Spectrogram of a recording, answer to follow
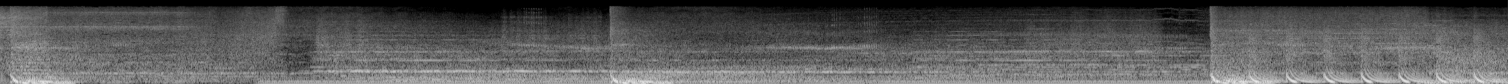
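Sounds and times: heavy distorted kick drum: 0:00.0 - 0:00.9, 0:06.1 - 0:07.0, 0:12.1 - 0:15.0
pounding kick drums: 0:00.0 - 0:00.9, 0:06.1 - 0:06.9, 0:12.1 - 0:15.0
low drone: 0:00.0 - 0:15.0.

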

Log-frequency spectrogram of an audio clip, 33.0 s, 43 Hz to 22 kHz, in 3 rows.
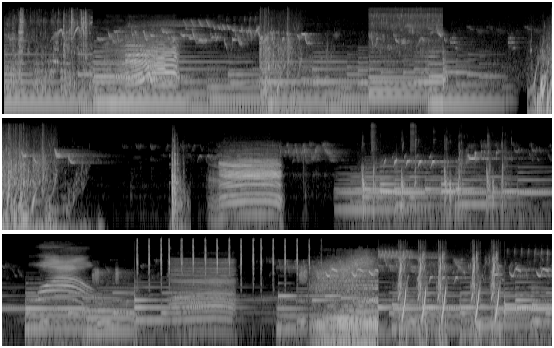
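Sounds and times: background music: 0:00.1 - 0:11.0, 0:17.6 - 0:33.0
cow mooing: 0:02.3 - 0:03.6, 0:15.2 - 0:16.6, 0:25.3 - 0:26.8
click: 0:24.6 - 0:28.2.

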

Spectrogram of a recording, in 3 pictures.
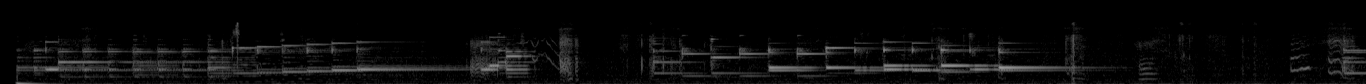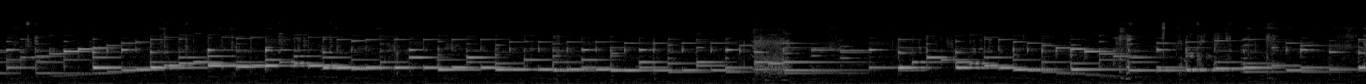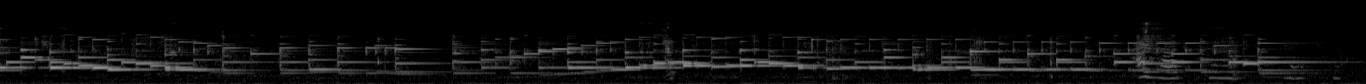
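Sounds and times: electronic toy melody: 0:00.2 - 0:05.7, 0:06.5 - 0:10.8, 0:12.9 - 0:40.9.

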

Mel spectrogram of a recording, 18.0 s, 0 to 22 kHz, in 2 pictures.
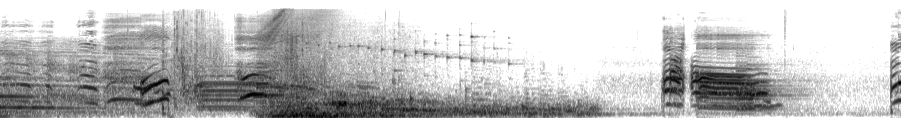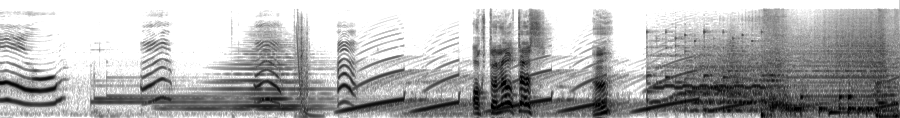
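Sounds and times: playful music with boing glides: 0:10.0 - 0:18.0
rising repeating siren: 0:11.6 - 0:17.7.

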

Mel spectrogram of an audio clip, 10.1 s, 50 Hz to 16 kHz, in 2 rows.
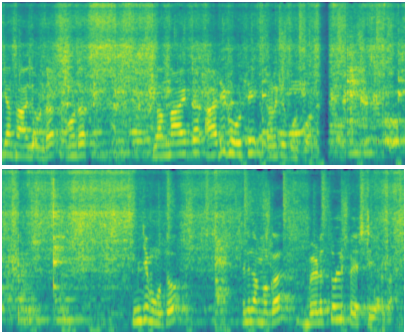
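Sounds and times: person talking: 0:00.0 - 0:01.2, 0:01.9 - 0:04.0, 0:06.6 - 0:07.4, 0:08.0 - 0:10.0
leaves sizzling in hot oil: 0:00.0 - 0:10.0
metal ladle stirring: 0:00.1 - 0:08.8.

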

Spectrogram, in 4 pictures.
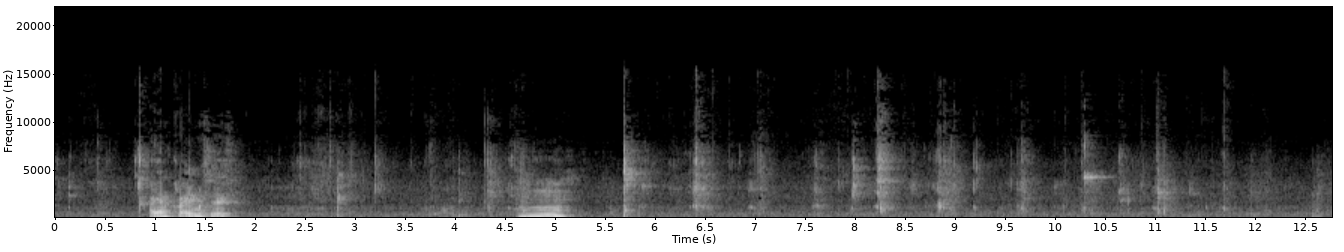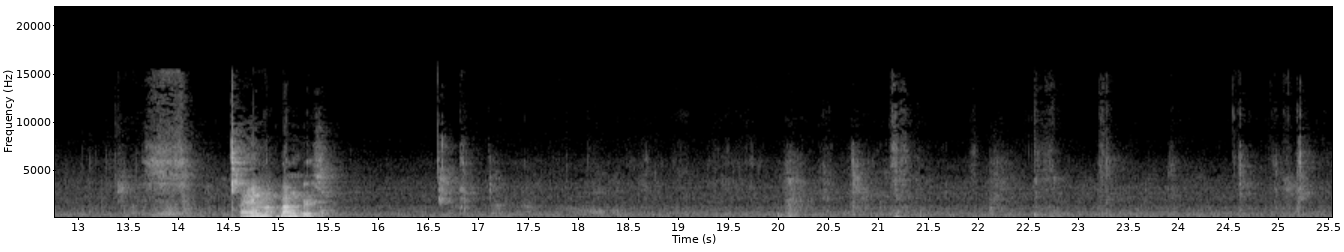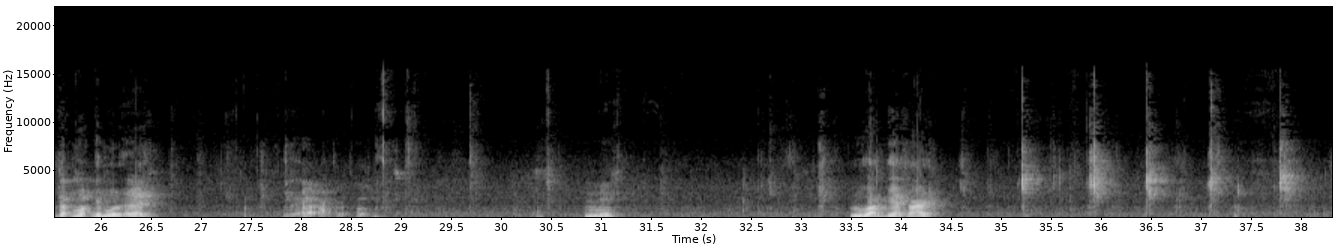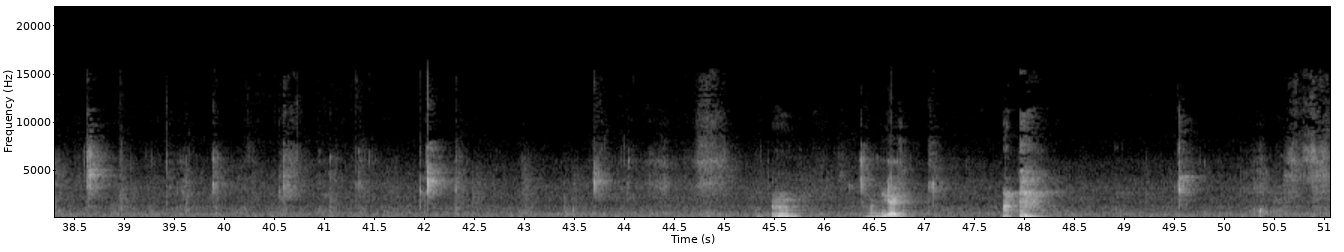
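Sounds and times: man chewing food: 0:00.0 - 0:01.0, 0:01.9 - 0:14.6, 0:15.5 - 0:25.6, 0:26.6 - 0:33.5, 0:34.4 - 0:51.0
steady low hiss: 0:00.0 - 0:51.0
soft mouth clicks and smacks: 0:05.6 - 0:11.2, 0:34.6 - 0:40.0, 0:49.5 - 0:51.0.

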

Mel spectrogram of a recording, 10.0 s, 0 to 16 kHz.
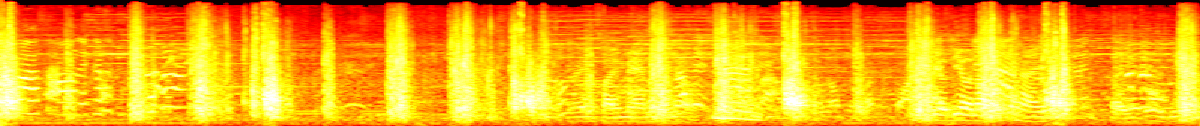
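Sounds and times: bamboo poles clacking: 0:00.0 - 0:09.0, 0:09.7 - 0:10.0.

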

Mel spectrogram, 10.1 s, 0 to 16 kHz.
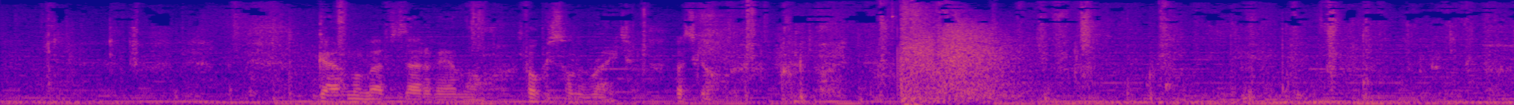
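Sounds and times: tense background music: 0:00.0 - 0:10.0
pistol shot echoing: 0:06.0 - 0:06.8.

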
